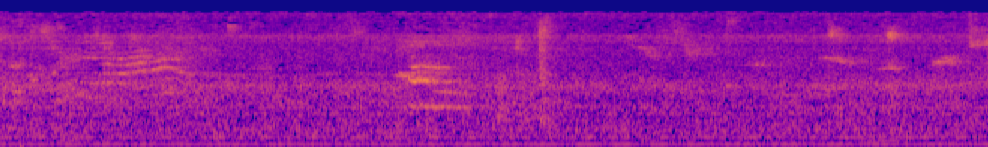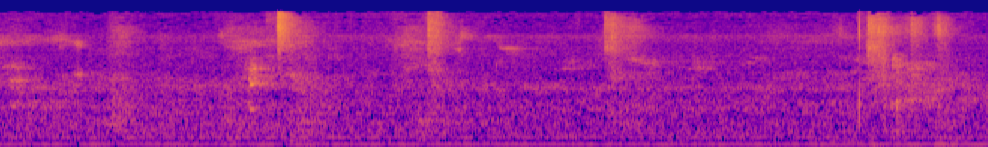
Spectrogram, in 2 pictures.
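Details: An old cat, meowing while rolling about, gives a few short harmonic meows early on, spaced a couple of seconds apart, over a steady low electrical hum with scattered clicks and rustles.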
